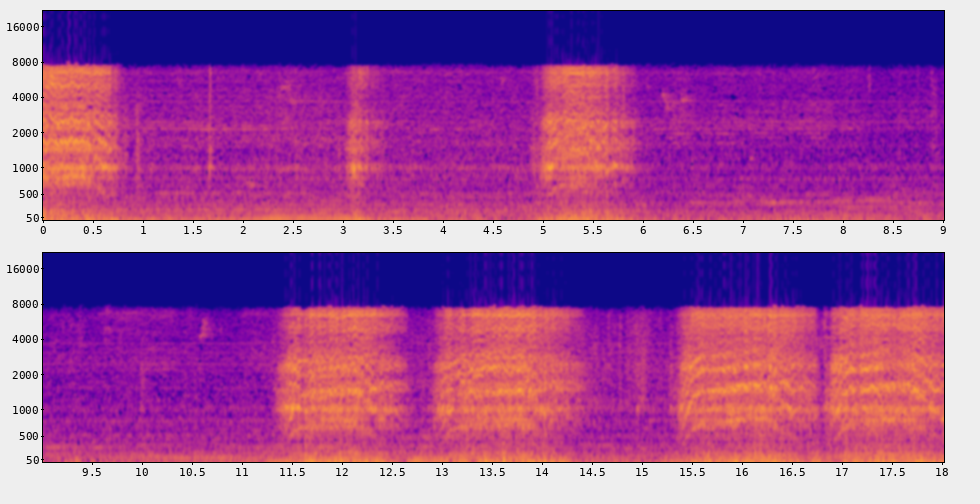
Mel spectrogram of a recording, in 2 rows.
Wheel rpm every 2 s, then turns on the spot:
80, 10, 30, 10, 0, 30, 90, 70, 110.
0-2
